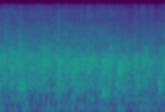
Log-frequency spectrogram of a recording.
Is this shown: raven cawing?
no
